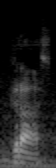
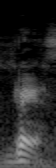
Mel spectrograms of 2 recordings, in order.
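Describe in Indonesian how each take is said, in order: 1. Diucapkan dengan aksen Jawa yang kental. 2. Diucapkan dengan aksen Amerika. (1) "kalau di kita itu Jawa medok" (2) "Tapi kalau di Amerika itu uh"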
